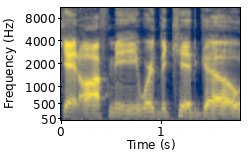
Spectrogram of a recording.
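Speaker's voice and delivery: plain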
